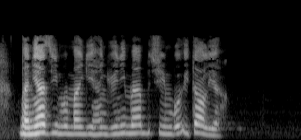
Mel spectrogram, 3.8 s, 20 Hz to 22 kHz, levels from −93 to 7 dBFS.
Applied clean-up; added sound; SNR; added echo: none; none; none; none.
